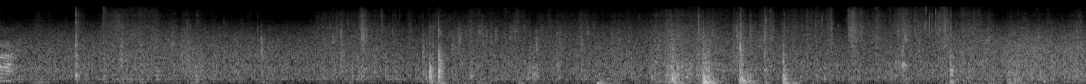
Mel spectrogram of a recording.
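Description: A cardboard guitar box and its plastic wrapping being handled during unpacking: scattered knocks, thumps and rustles, a cluster about four seconds in and another around seven seconds in, over a steady background hiss.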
